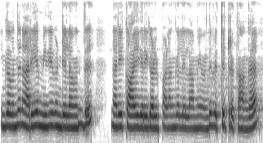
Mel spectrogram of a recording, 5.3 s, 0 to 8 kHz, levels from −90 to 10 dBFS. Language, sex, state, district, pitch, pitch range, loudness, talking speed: Tamil, female, Tamil Nadu, Kanyakumari, 225 Hz, 215-240 Hz, -15 LUFS, 125 wpm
